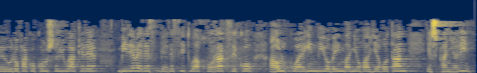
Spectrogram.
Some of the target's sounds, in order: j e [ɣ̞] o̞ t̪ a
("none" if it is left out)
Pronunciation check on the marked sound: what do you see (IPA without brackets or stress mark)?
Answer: ɣ̞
